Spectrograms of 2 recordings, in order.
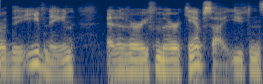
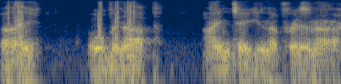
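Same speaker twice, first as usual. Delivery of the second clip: very low, very gruff, rough, deep and loud; 10 semitones lower, 5 dB louder than usual. Narrating a scene where someone comes to take the prisoner: very gruff voice. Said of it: "you hear a very gruff voice".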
